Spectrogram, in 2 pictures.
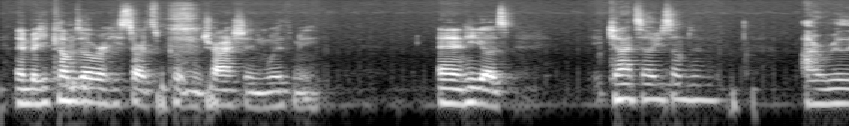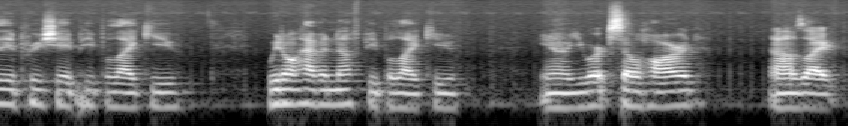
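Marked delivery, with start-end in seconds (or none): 5.1-12.9 lightly imitated creepy guy, hushed praise; creepy stranger. Strange man praising a worker by the dumpster, lightly voiced creepy stranger. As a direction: imitate a stranger's over-sincere compliment, a little softly. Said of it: "he's really giving me the creeps".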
